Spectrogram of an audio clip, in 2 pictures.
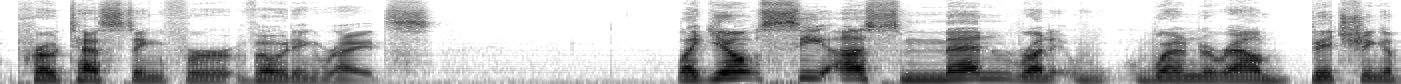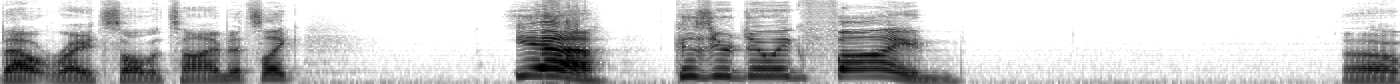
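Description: A young man giving off-the-cuff political reaction commentary as a streamer, halting and repeating himself, sardonic and sweary. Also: fairly high pitch, very animated, bright, forceful tone, clean tone, no echo, clean studio sound. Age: young adult. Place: indoor streaming room.

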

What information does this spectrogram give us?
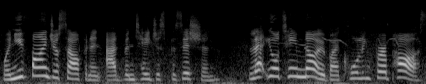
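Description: A woman's voice: high voice, big pitch swings, fast, noisy background. A woman playing an encouraging young player who coaches beginners through a scripted video game tutorial, speaking in an instructive way. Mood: eager, instructive. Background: music.

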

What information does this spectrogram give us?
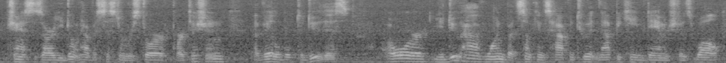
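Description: A man in his forties explaining computer steps to camera in a relaxed, chatty way with frequent fillers, filmed in a small office. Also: fairly low pitch, noisy background. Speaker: tech tips host. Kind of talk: casual how-to explanation to camera.

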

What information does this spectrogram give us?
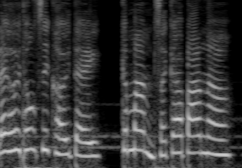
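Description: Woman acting a high-voiced Cantonese lady boss. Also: fairly quick, lightly acted. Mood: commanding. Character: bossy yet soft-hearted female company boss. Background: background music.

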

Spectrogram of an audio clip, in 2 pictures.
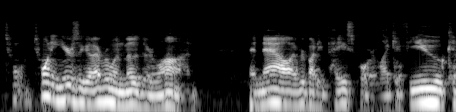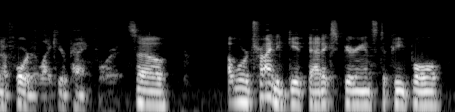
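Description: Husky low-voiced man, lo-fi sound. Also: brisk, darkish tone. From United States. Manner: earnest, explains step by step with many "like" and "right?". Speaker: laundromat owner guest. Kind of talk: casual interview chat.

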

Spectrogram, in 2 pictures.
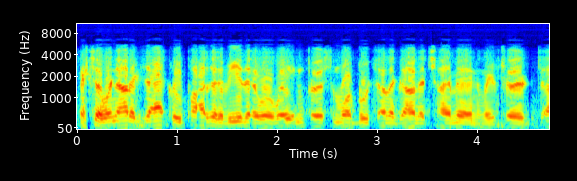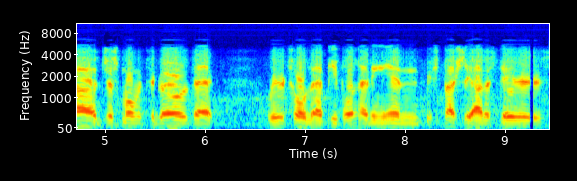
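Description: A man's voice: fairly low pitch, flat delivery, fairly quick. A man talking casually and bluntly on a group conference call over the phone. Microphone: telephone. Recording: muffled tinny phone conference line.

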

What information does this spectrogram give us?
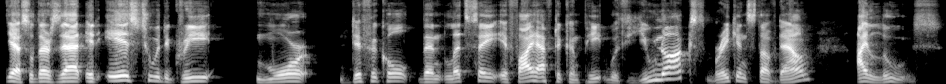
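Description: A lively Belgian man, Dutch his first language, talking in English with an American-sounding accent, his pitch jumping all over as he chats and laughs in quick bursts. He is on a headset mic for a video-call podcast from his home studio, and the sound is close and dry. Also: no room sound. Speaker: podcast co-host and reaction creator. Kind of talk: casual group podcast chat.

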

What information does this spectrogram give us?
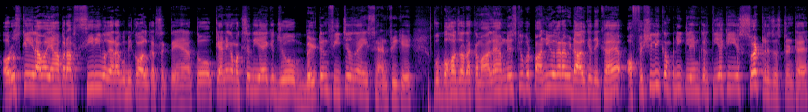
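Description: A man in his twenties with a Pakistani accent, hosting a casual product review and mixing in English words. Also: high-pitched. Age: 20s. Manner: mixes English words and phrases into speech. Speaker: tech review host. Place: small studio at a desk, indoors.

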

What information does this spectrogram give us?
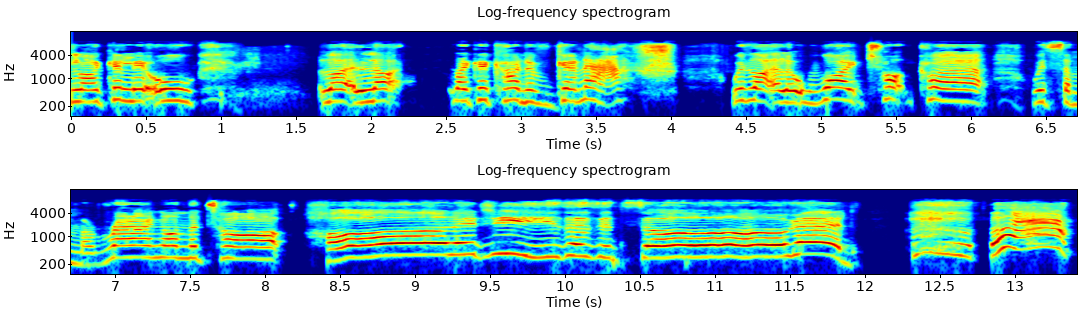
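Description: A young English woman chatting casually on a video call, animated and gushing, full of "like", from a small room at home. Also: high voice, slow, no room sound. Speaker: co-host. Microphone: laptop or webcam on a video call.

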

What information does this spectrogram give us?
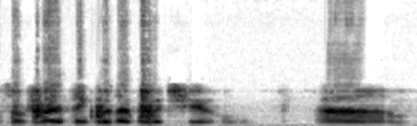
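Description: Low-voiced man over two-way radio. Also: fairly even intonation, normal speed, no echo, lo-fi sound. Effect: two-way digital radio transmission. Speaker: amateur radio operator. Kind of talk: casual radio chat.

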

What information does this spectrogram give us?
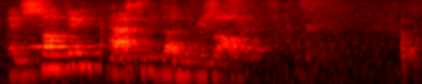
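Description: A woman's voice: on the low side, animated, brisk. A woman making a public complaint at a city council meeting, with many restarts, growing more heated. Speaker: resident speaking at public comment. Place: large wood-paneled council chamber. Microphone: podium mic recorded by a far camera. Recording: echoey chamber from far off, noisy.

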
